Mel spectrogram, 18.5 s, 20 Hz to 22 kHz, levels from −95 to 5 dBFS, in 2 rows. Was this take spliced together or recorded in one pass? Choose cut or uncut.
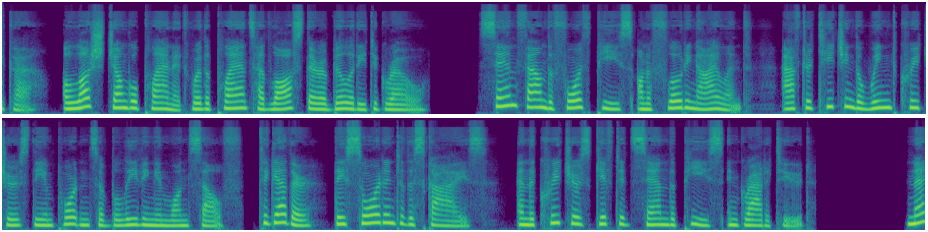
cut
